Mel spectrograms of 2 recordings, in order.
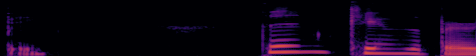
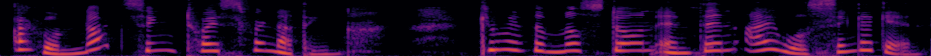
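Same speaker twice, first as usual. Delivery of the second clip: much higher and louder, a bold little bird; high singing bird demanding payment; bird's voice; 10 semitones higher, 5 dB louder than usual. Acted. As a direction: chirp the bargain like a proud bird. Bird bargains for the millstone.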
